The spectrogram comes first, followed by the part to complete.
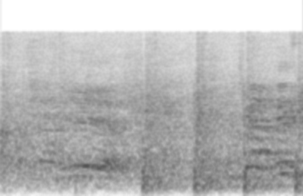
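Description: Gloved boxing punches landing: three dull thuds between about one and two seconds in, over a steady murmur of crowd voices.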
